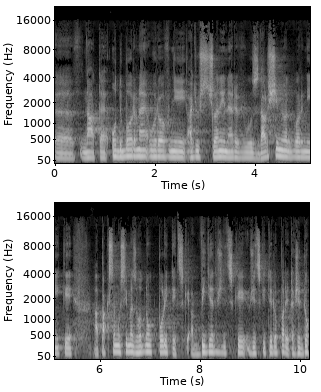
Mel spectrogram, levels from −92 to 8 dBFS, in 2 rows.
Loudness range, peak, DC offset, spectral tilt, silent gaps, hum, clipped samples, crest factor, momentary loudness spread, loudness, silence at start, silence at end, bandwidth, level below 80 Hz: 2 LU; -4 dBFS; under 0.1%; -5 dB/octave; none; none; under 0.1%; 14 dB; 6 LU; -20 LUFS; 0 s; 0 s; 15.5 kHz; -48 dBFS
